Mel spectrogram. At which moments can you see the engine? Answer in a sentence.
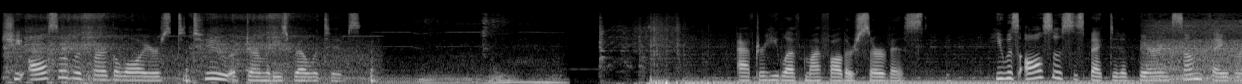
You can hear the engine from 0.0 to 12.3 s.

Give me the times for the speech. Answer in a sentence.
You can hear the speech from 0.0 to 3.6 s and from 7.3 to 12.3 s.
